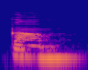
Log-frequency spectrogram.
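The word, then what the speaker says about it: comb: छलनी, calendar, calendar, कंघी, कॉम, कॉम, यहाँ पे बी साइलेंट है, कॉम्बिनेशन लॉक, कॉम्बिनेशन लॉक,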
